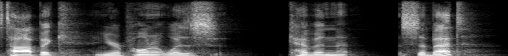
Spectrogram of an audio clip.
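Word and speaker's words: Kevin Sabet: talking about this topic and your opponent was Kevin Sevette.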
